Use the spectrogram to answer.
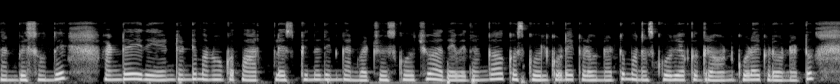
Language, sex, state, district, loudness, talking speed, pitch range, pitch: Telugu, female, Andhra Pradesh, Srikakulam, -14 LUFS, 100 wpm, 200-225 Hz, 210 Hz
